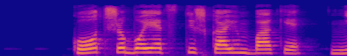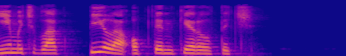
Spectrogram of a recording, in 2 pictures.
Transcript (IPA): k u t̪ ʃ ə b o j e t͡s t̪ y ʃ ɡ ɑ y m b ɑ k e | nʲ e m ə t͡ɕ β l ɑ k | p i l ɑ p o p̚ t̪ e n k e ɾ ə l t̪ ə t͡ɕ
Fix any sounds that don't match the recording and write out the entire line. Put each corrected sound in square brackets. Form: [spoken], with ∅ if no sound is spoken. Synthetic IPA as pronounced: k [o] t̪ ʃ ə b o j e t͡s t̪ y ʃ [k] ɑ y m b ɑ k e | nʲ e m ə t͡ɕ β l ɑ k | p i l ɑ [ʔ] o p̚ t̪ e n k e ɾ ə l t̪ ə t͡ɕ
